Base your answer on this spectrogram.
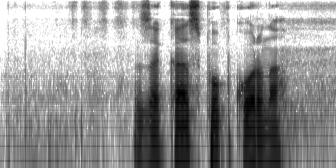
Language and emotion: Russian, neutral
